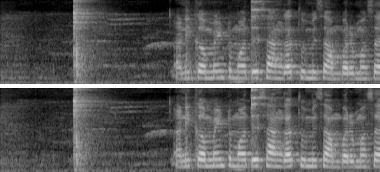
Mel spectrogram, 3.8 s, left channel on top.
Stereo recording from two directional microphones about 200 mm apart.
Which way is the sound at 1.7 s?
15° right (ahead or behind).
